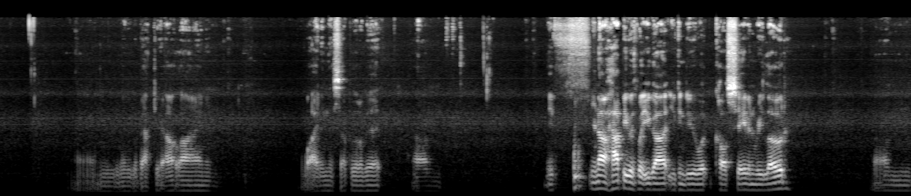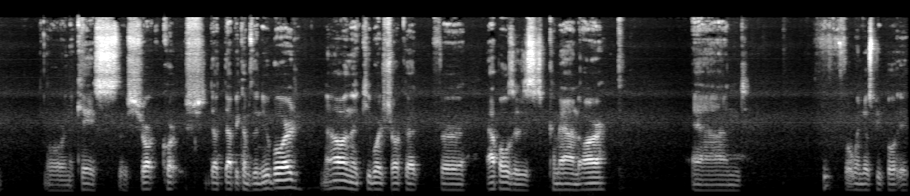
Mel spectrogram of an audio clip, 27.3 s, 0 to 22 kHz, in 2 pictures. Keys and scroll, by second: 4.4 Down, 4.5 Down, 5.0-7.7 Down, 15.7 Down, 15.8 Down, 16.0 Down, 16.2 Down, 16.3 Down, 16.4 Down, 16.6-18.6 Down, 17.0 Up, 17.1 Up, 17.2 Up, 17.4-23.2 Up, 18.1 Down, 18.3 Down, 18.9 Down, 21.9-23.2 Down, 22.8 super+r, 24.3 Left, 24.4 Left, 24.6 Up, 24.9 Up, 25.3 Right.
